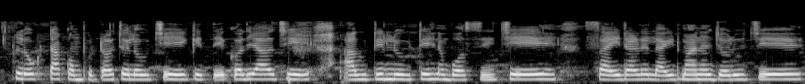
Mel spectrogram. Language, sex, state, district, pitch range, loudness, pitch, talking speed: Odia, female, Odisha, Sambalpur, 220-235 Hz, -11 LUFS, 230 Hz, 125 wpm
